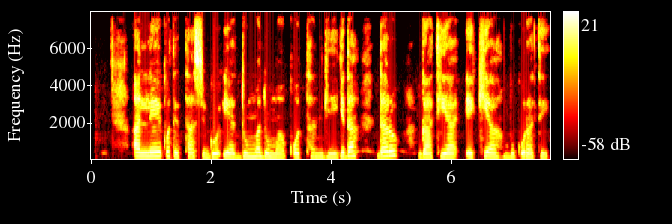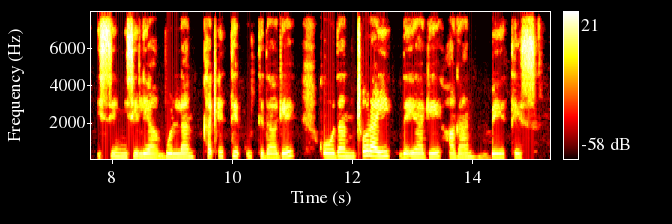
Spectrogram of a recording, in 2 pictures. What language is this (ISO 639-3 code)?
wal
